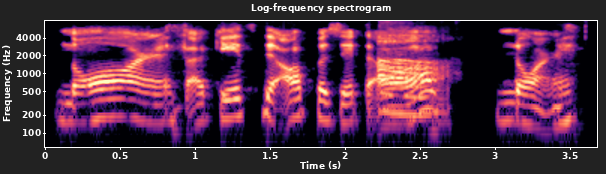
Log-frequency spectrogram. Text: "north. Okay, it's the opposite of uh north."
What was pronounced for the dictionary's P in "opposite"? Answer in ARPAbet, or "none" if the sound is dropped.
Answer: P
